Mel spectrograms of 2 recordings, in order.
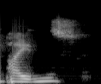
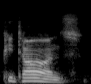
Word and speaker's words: pitons: I will take 20 pythons and I believe those are pronounced pitons.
